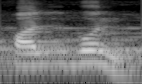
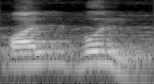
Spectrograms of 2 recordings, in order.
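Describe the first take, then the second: Both takes have the same delivery.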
